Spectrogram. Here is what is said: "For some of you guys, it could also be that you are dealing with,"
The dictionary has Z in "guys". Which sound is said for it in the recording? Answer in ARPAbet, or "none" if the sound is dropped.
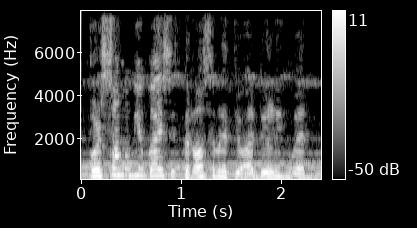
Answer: S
